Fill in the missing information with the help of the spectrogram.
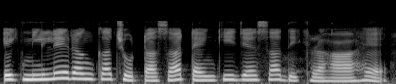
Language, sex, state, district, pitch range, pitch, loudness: Hindi, female, Assam, Kamrup Metropolitan, 185-225 Hz, 210 Hz, -15 LUFS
